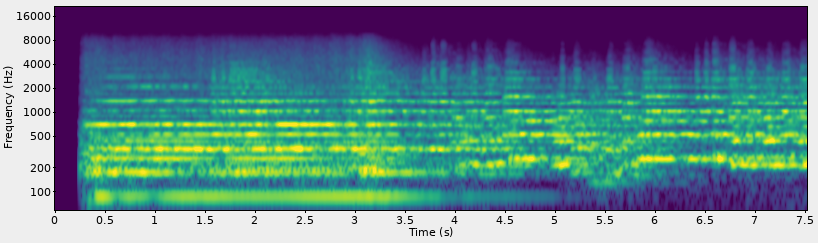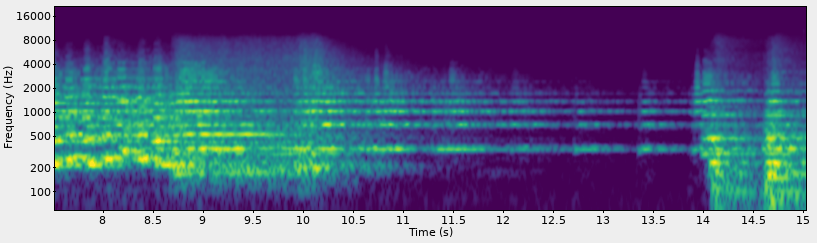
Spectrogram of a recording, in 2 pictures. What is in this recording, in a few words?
Marche Danoise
